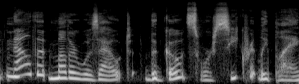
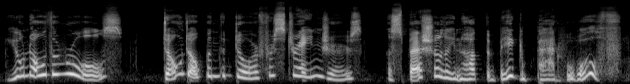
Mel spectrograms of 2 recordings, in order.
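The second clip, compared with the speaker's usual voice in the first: goat mother warning; 5 semitones higher than usual. A narrator's reading. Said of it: "she said to the seven little goats".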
